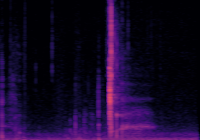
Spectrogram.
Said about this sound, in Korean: 괜히 이렇게 건강해지는 느낌 같은 게 있지 않습니까? 예. 밥을 조금 적게 먹고 예, 사과 반 개 아작아작 씹어 먹으면 아주 그 기분이 좋아집니다.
